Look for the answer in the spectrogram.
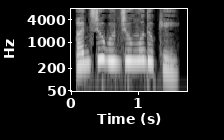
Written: ಅಜ್ಜುಗುಜ್ಜು ಮುದುಕಿ

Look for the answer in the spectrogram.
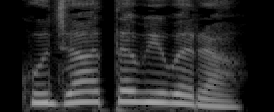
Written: ಕುಜಾತವಿವರ

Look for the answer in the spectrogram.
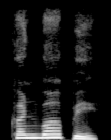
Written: ಕಣ್ಬಾಪೆ

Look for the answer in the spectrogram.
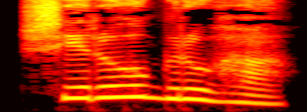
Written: ಶಿರೋಗೃಹ

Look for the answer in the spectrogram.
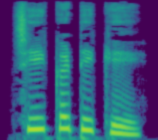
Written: ಚೀಕಟಿಕೆ

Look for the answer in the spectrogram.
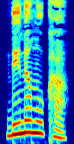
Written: ದೊಣ್ಣೆಮೂಗು

